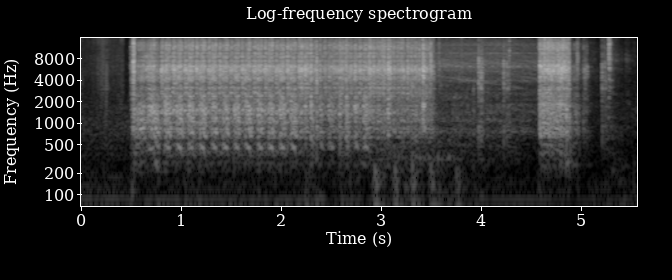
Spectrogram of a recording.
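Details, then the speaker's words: Ford Festiva sat three years, after cleaning the fuel pump fusible link. About three seconds of steady cranking and a short cough that doesn't catch: cranks but won't fire. The owner suspects badly fouled plugs and old gas. "you saw it it coughed there for a second I'm going to get some starter fluid and spray it in the intake and see if we can kind of clean out the spark plugs I think I just fouled them really bad"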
